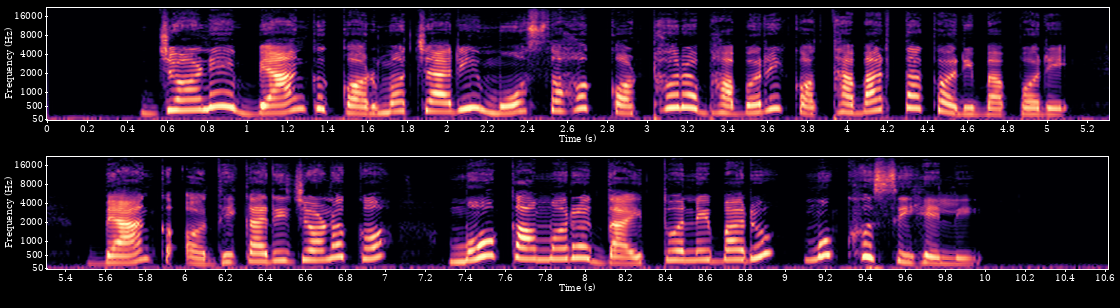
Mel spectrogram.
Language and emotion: Odia, happy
